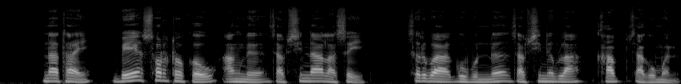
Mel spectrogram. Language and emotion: Bodo, neutral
